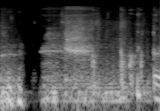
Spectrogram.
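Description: A man laughing briefly, a breathy burst of laughter mixed in with conversation.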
